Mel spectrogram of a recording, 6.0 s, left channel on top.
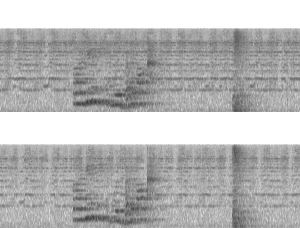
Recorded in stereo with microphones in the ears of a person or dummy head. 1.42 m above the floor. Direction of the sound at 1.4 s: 75° right (ahead or behind).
